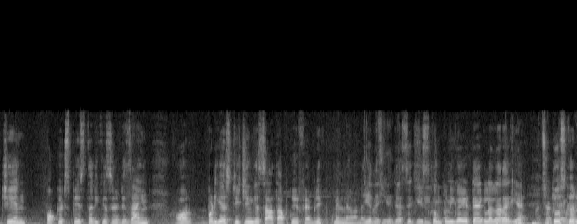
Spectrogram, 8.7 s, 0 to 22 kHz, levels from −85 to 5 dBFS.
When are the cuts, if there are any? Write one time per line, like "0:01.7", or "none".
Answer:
0:06.0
